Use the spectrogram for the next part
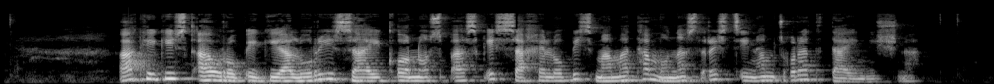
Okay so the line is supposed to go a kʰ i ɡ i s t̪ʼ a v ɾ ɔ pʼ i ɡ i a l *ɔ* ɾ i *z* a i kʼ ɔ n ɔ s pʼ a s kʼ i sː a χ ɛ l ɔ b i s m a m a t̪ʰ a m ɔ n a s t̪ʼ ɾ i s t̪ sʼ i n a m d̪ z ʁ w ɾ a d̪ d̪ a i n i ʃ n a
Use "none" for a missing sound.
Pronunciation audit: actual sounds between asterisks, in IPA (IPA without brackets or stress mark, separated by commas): u, z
